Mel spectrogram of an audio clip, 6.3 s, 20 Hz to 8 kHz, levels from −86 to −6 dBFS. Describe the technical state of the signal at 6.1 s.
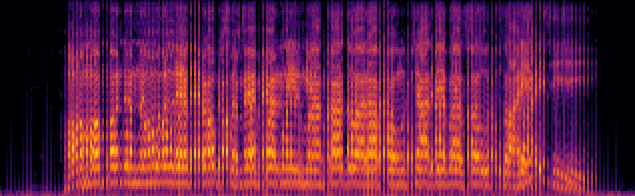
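At 6.1 s the writing program and the hardware reading the ring buffer have slipped out of step, so this is buffer tearing, present throughout the clip. Inside every 40 ms period a bit under half the buffer replays speech from around 150 ms earlier, producing a steady 25 Hz robotic rattle over the speech, on top of the call path's 8 kHz band limit.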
